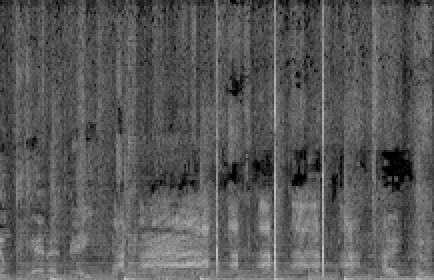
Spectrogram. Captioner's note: laughing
